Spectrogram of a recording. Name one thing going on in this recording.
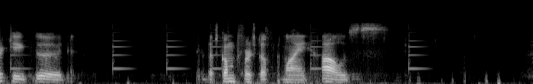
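Short electronic beeps count down at an even pace.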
